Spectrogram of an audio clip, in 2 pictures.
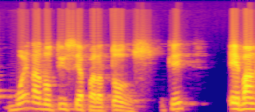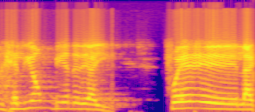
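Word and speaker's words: εὐαγγέλιον: Evangelio, hermanos, es una palabra empleada en el idioma griego y es pronunciado como evangelión.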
